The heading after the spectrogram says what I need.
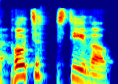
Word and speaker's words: Potestivo: It's 4 syllables. Yeah, Potestivo.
